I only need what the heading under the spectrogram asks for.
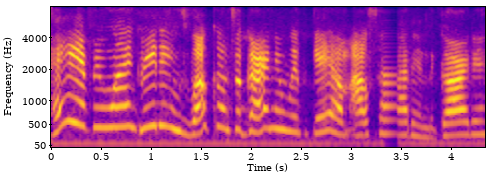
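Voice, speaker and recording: A woman speaks with a Southern US accent. The recording is very clean, with a silent background. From US South. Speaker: gardening livestreamer. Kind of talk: casual livestream chat. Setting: outdoors in garden. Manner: chatty, warm.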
